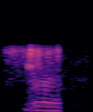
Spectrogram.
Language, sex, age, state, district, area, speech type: Manipuri, male, 30-45, Manipur, Kangpokpi, urban, conversation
